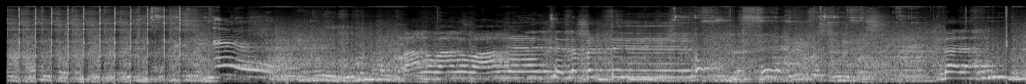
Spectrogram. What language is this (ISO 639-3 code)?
ell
